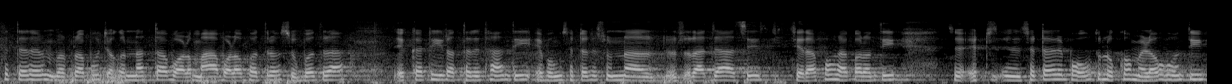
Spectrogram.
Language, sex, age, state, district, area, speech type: Odia, female, 60+, Odisha, Nayagarh, rural, spontaneous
